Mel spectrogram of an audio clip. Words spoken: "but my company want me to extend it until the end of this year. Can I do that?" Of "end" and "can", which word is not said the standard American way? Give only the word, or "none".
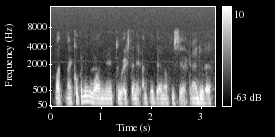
end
